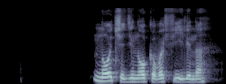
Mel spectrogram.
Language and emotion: Russian, sad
